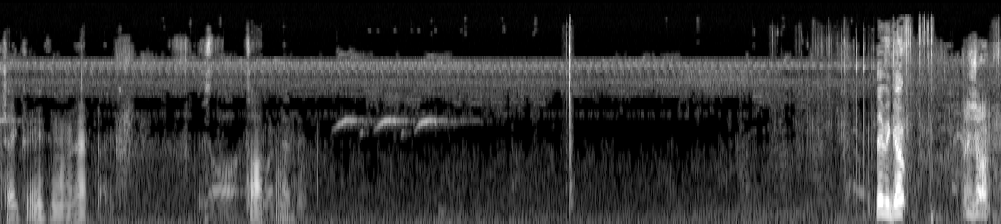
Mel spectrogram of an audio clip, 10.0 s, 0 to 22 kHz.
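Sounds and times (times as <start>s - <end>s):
faint high-pitched chirring: 0.0s - 10.0s.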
